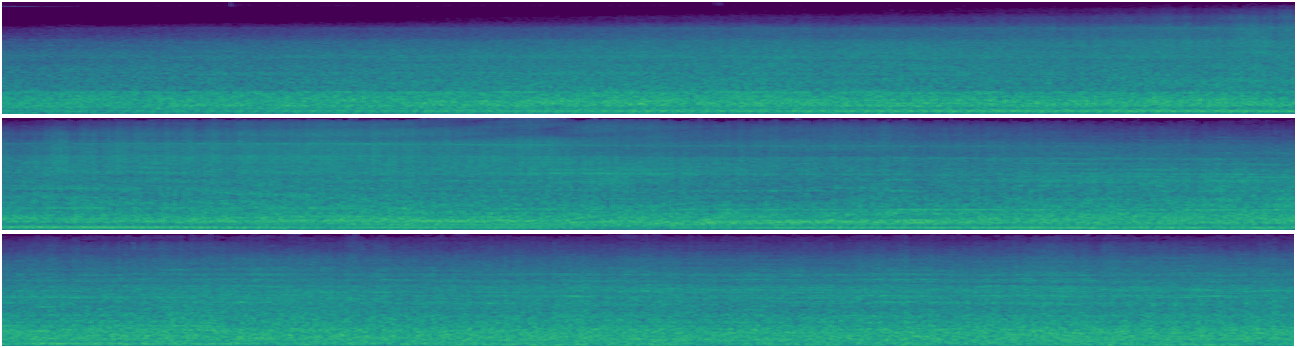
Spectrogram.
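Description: Two Norfolk Southern GE diesel-electric locomotives approach and pass with their engines running steadily under power. They are followed by empty covered hopper cars rolling by with wheel clatter over the rail joints and a faint wheel squeal. The engine drone fades about two-thirds of the way in, leaving the rolling noise of the cars.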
